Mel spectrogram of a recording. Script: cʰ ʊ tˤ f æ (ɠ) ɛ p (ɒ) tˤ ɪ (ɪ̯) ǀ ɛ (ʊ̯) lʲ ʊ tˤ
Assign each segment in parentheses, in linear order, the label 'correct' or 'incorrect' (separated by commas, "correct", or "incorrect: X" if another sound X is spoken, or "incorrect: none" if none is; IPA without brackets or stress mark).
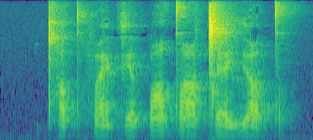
incorrect: k, incorrect: ɑ, incorrect: ʊ̯, incorrect: none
